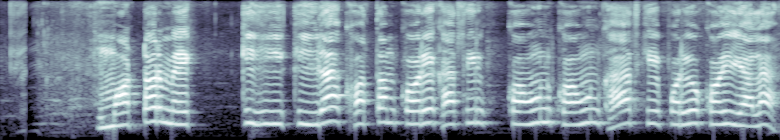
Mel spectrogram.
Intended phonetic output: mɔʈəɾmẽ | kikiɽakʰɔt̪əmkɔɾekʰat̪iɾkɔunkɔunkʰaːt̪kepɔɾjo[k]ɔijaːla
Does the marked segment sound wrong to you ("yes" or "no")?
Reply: no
